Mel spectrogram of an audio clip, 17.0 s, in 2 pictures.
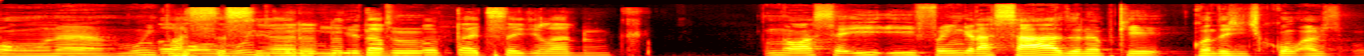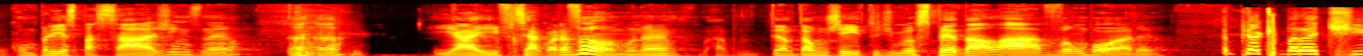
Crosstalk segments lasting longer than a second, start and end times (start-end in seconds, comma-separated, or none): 1.0-2.7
